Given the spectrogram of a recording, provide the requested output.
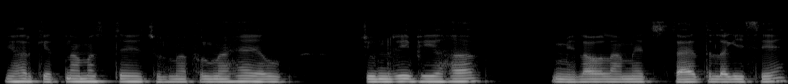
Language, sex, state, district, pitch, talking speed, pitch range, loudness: Chhattisgarhi, male, Chhattisgarh, Balrampur, 125 Hz, 120 wpm, 125-130 Hz, -31 LUFS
